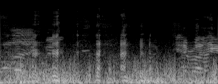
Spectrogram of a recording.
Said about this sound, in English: And it's windy.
